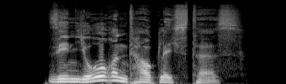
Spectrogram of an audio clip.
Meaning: strong/mixed nominative/accusative neuter singular superlative degree of seniorentauglich
- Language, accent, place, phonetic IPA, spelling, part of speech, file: German, Germany, Berlin, [zeˈni̯oːʁənˌtaʊ̯klɪçstəs], seniorentauglichstes, adjective, De-seniorentauglichstes.ogg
